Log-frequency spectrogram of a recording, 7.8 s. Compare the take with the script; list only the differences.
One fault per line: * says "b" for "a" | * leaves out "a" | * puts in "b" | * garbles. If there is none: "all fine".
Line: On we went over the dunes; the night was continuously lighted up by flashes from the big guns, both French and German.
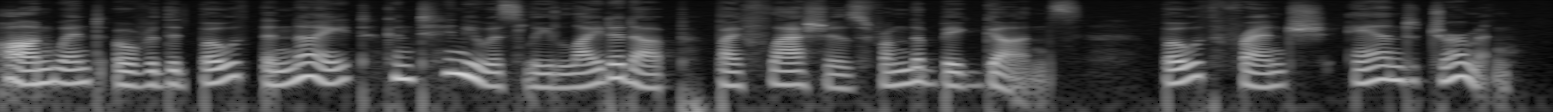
* leaves out "we"
* says "both" for "dunes"
* leaves out "was"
